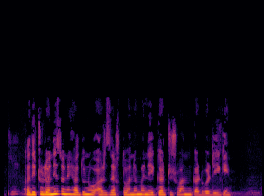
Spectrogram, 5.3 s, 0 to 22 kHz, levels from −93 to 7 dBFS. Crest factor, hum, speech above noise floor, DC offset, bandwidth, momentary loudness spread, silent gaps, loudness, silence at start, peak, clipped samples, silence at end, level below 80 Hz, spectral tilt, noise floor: 16 dB; none; 39 dB; under 0.1%; 8.6 kHz; 17 LU; none; -23 LUFS; 0.25 s; -8 dBFS; under 0.1%; 0.7 s; -76 dBFS; -6 dB/octave; -61 dBFS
